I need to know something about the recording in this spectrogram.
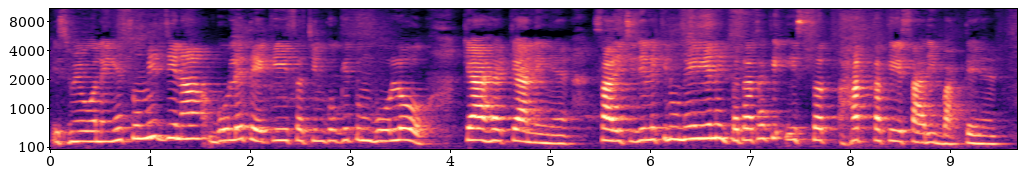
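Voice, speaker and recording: A woman giving casual reaction commentary to her viewers, rambling and halting as she circles back over her points. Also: sits high. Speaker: vlogger. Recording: roomy echo with background noise.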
